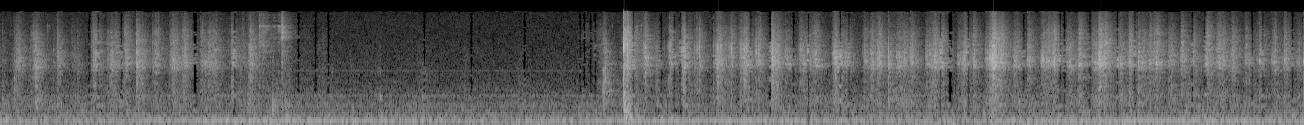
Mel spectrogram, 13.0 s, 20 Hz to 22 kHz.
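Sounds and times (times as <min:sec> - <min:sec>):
low steady hum: 0:00.0 - 0:13.0
dog claws clicking on wood floor: 0:00.1 - 0:03.0, 0:06.0 - 0:13.0.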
